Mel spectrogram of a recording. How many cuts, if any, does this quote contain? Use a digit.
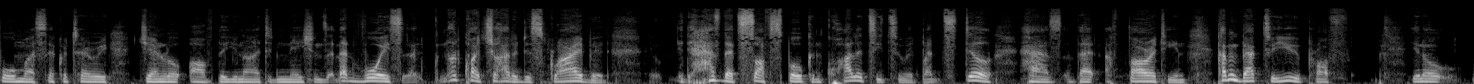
0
